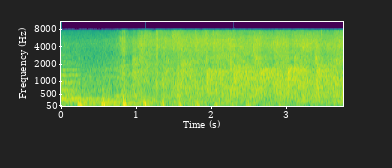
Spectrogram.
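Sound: audience clapping hands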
